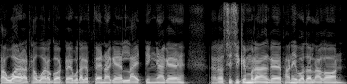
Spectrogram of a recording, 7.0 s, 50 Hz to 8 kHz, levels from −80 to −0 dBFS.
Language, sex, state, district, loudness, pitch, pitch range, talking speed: Chakma, male, Tripura, Unakoti, -16 LUFS, 105 Hz, 100-110 Hz, 145 wpm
